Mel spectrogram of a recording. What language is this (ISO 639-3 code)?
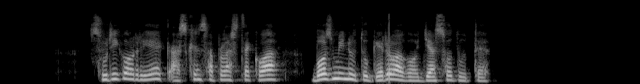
eus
